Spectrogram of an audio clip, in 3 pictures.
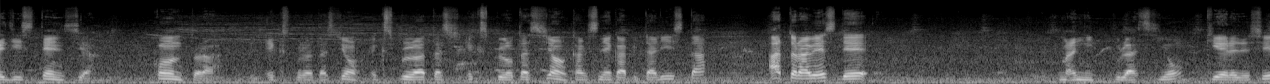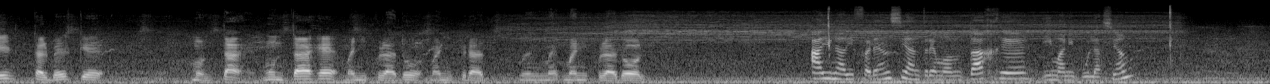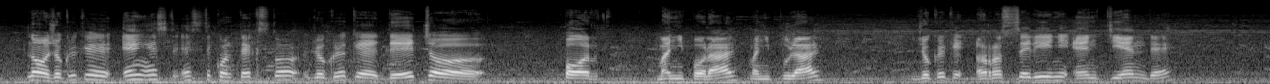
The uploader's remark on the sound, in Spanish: Nos juntamos a charlar en Parque Centenario, donde los pájaros hicieron la banda de sonido en vivo y no cobraron por ese trabajo.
